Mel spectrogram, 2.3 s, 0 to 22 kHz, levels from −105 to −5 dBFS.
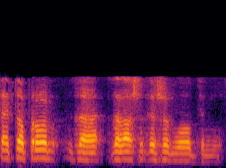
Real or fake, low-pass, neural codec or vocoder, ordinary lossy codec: fake; 7.2 kHz; codec, 16 kHz, 1.1 kbps, Voila-Tokenizer; AAC, 16 kbps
